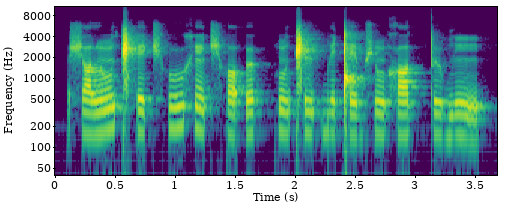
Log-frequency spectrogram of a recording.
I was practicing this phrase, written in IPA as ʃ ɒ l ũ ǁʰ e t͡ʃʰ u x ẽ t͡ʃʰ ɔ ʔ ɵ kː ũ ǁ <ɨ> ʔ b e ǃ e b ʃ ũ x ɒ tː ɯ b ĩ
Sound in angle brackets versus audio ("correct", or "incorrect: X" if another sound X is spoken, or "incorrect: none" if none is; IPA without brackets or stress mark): correct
